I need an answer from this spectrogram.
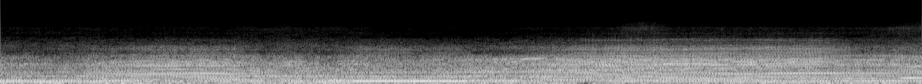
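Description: The V8 of a 2015 Mustang GT and its road noise, heard inside the cabin while it cruises steadily at about 65 mph.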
